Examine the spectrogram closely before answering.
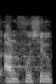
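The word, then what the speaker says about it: أنفس: Di sini ditulis anfasil kutub. Selalu saya baca anfasil kutub. Karena maknanya kitab terbaik. Kalau kitab terbaik bacanya bukan anfus tapi apa? Anfas.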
